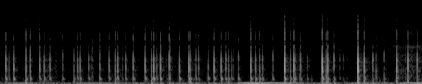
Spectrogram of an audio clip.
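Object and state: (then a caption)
Cardboard board book tapped. Fingernails tap quickly along the page edges and glossy cover of a cardboard board book, making a dense run of short, dry clicks. The taps are sharp and close together with almost no ring, some landing louder than others near the end.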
